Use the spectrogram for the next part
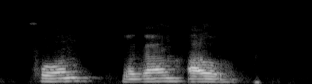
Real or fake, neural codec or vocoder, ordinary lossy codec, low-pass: fake; codec, 16 kHz, 2 kbps, FreqCodec, smaller model; Opus, 24 kbps; 7.2 kHz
